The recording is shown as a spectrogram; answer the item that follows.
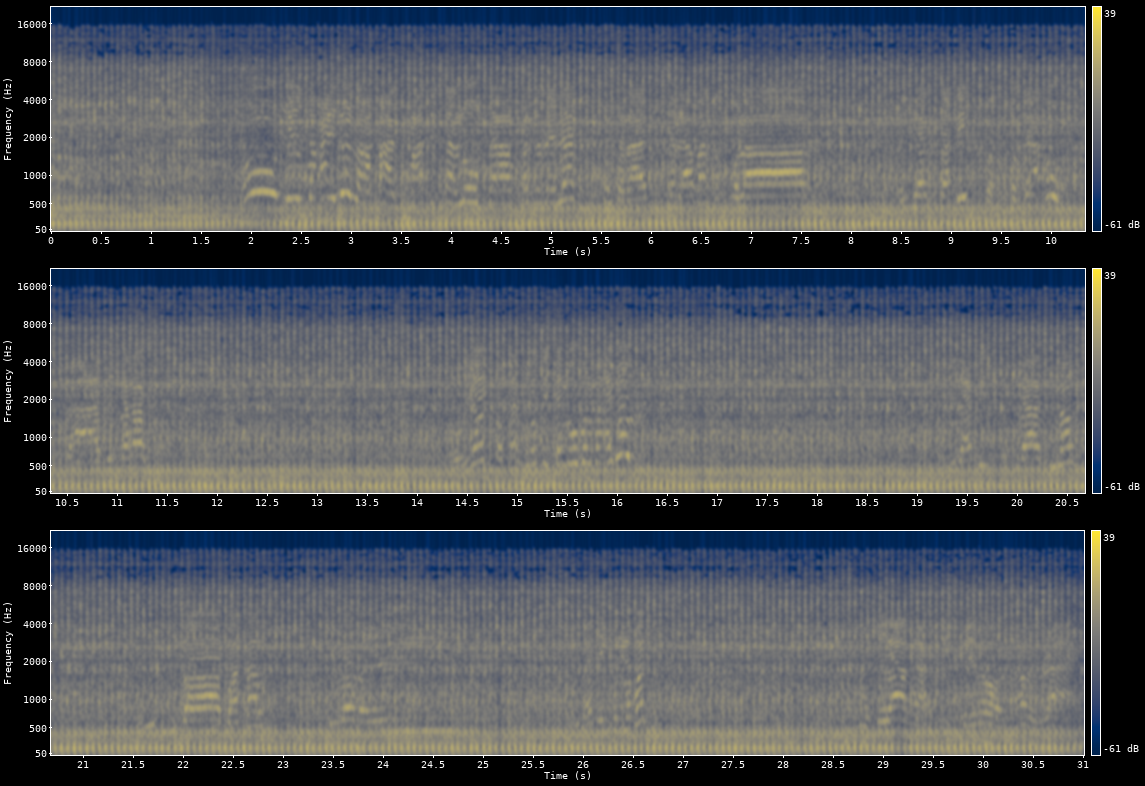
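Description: Outrigger fishing boat's engine running steadily under way, loud and constant, with a man's voice faintly heard over it.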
